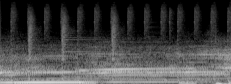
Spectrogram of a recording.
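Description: A Nissan 9.8 outboard motor drives a small boat carrying four people, with a loud, steady, close engine drone and whining tone under rhythmic slapping of the hull against the water, and no talking.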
